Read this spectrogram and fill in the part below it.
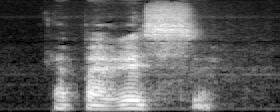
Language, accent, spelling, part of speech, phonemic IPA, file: French, Canada, apparaisses, verb, /a.pa.ʁɛs/, LL-Q150 (fra)-apparaisses.wav
- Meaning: second-person singular present subjunctive of apparaître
